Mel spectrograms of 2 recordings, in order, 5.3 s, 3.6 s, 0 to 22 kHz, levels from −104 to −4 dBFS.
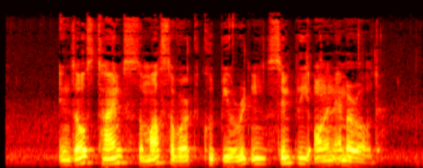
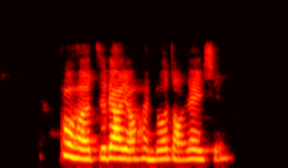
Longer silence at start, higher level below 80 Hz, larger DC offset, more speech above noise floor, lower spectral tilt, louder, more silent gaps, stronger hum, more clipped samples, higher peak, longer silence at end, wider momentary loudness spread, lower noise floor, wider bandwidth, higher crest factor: about the same, 0.75 s vs 0.75 s; first, -74 dBFS vs -84 dBFS; neither; second, 32 dB vs 50 dB; first, -5.5 dB/octave vs -4 dB/octave; first, -25 LUFS vs -33 LUFS; neither; neither; neither; first, -6 dBFS vs -16 dBFS; second, 0.55 s vs 0.75 s; second, 10 LU vs 14 LU; second, -56 dBFS vs -83 dBFS; first, 15.5 kHz vs 8 kHz; about the same, 18 dB vs 20 dB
